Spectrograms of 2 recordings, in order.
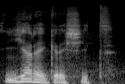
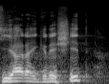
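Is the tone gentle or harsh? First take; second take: gentle; harsh. First: It is said in a gentle, calm tone. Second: It is said in a harsh, raised tone. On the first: The listener does not feel attacked. The speaker calls it right. "nu-l atac" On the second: The listener feels attacked and becomes defensive. The speaker calls it wrong. "eu nici nu m-am gândit că îi creez în el frustrare și nevoia de a se autoapăra"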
